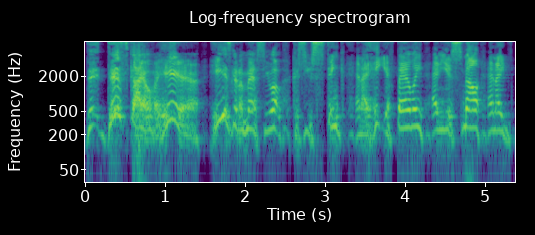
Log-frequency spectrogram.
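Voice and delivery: trash talk the crowd like a heel manager; wrestling manager trash talk. Pretend. Manager trash talking the rival, loud heel rant. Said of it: "you just be the mouthpiece".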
